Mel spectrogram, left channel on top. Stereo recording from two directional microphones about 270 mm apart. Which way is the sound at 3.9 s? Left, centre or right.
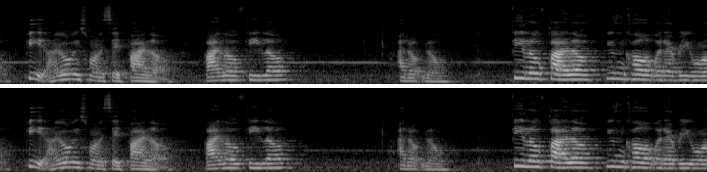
Centre.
